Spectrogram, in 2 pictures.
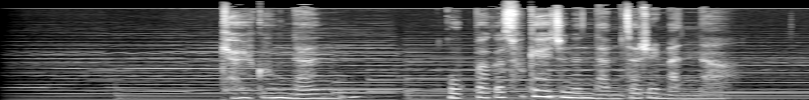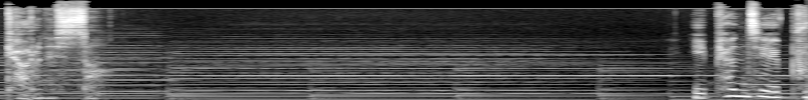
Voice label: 감성적인 내레이션 독백연기

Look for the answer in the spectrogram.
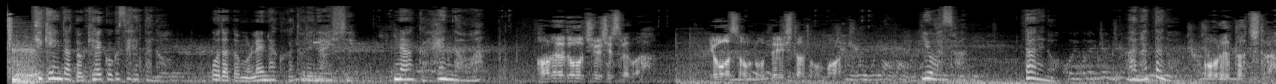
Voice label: game 30대 여 일본어 앨리트 차가운느낌

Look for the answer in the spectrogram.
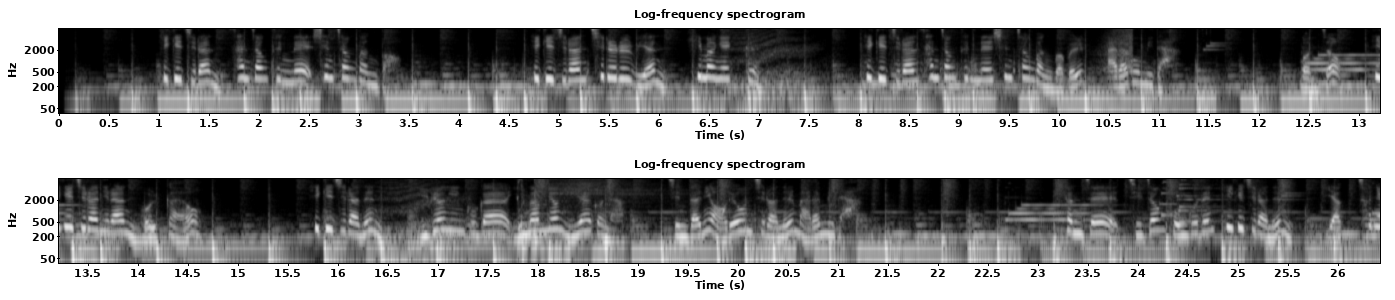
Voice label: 홍보 차분한 똑똑한 30대; 질병관리청

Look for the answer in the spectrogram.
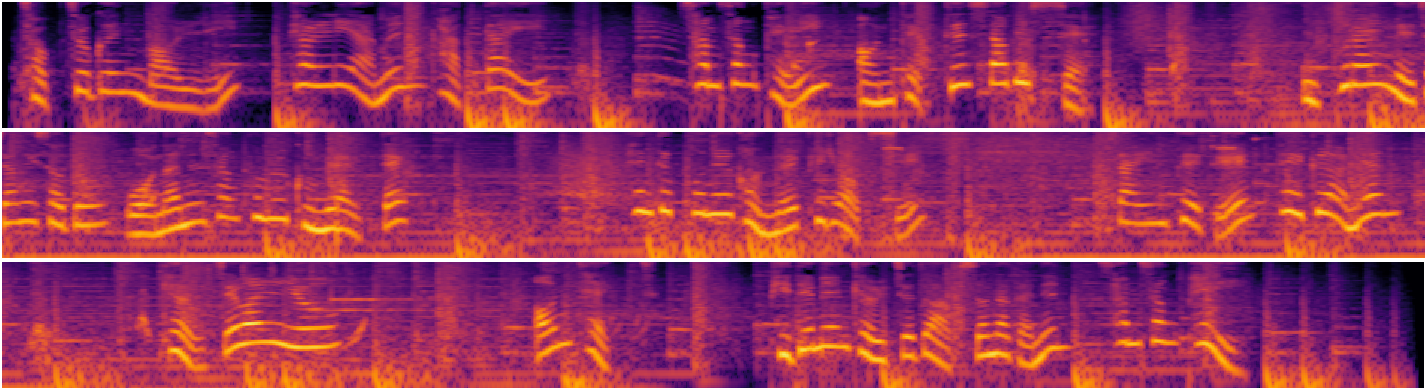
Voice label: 인포그래픽 자연스럽고 깔끔한 내레이션; 삼성페이

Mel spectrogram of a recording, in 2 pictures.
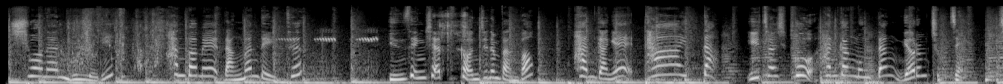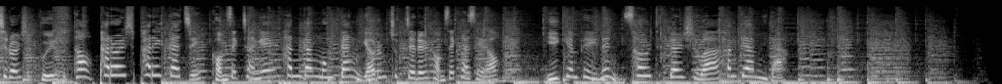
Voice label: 밝은 친절한

